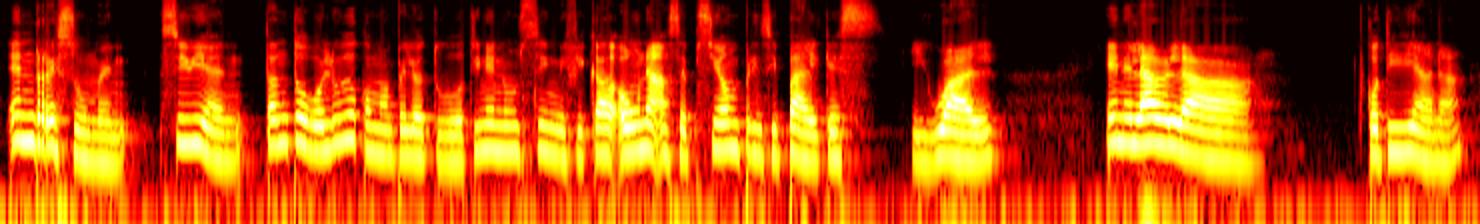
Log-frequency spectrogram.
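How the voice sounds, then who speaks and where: Clear-voiced Argentine woman teaching. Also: on the high side, unhurried. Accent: Argentine Spanish. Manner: clear, patient, explains step by step. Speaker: podcast host answering listener questions. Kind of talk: explanatory language lesson.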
